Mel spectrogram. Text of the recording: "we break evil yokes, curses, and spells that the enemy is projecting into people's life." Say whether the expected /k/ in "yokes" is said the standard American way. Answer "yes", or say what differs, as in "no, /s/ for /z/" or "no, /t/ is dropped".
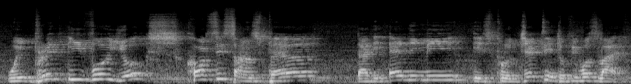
yes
